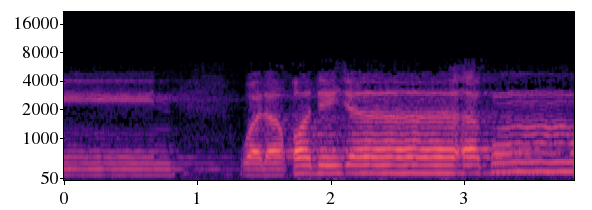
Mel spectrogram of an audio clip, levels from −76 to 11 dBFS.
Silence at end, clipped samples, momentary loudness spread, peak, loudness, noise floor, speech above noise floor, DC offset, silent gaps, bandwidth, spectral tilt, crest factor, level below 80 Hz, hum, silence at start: 0 s; under 0.1%; 14 LU; -6 dBFS; -21 LUFS; -43 dBFS; 23 dB; under 0.1%; none; 7.2 kHz; -2.5 dB/octave; 16 dB; -58 dBFS; none; 0 s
